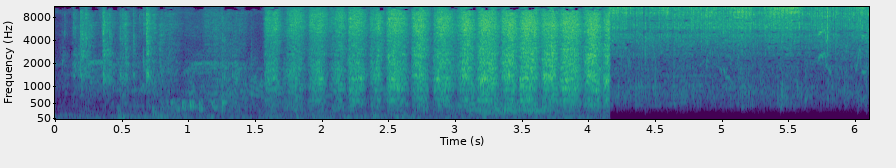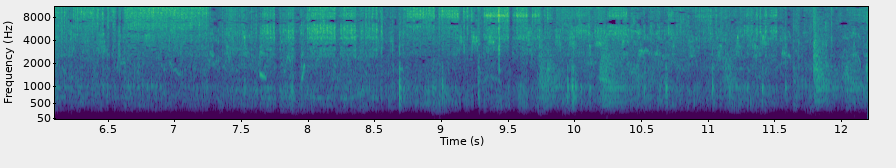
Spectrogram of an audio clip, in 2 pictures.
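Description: Light foam parts tap and rustle as they are handled.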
